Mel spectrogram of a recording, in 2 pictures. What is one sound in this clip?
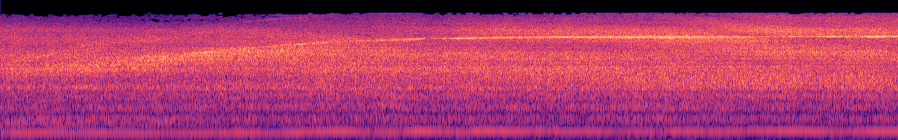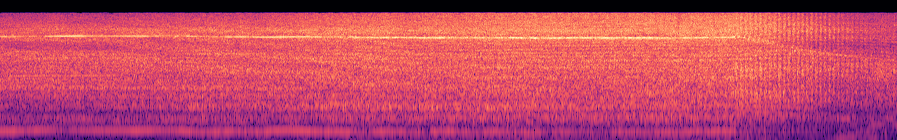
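A tractor engine roars loudly at full power, with a high whine.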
